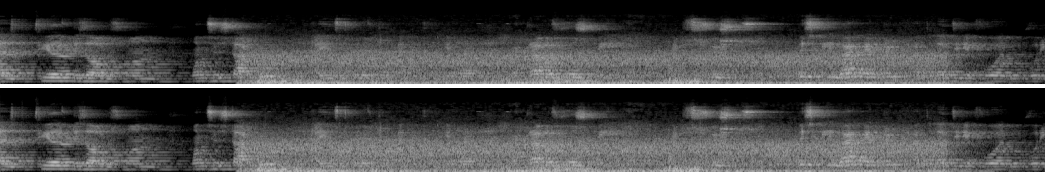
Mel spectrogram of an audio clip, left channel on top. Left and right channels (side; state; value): both; normal; correlation 0.94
